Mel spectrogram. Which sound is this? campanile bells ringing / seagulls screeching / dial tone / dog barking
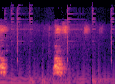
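dog barking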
